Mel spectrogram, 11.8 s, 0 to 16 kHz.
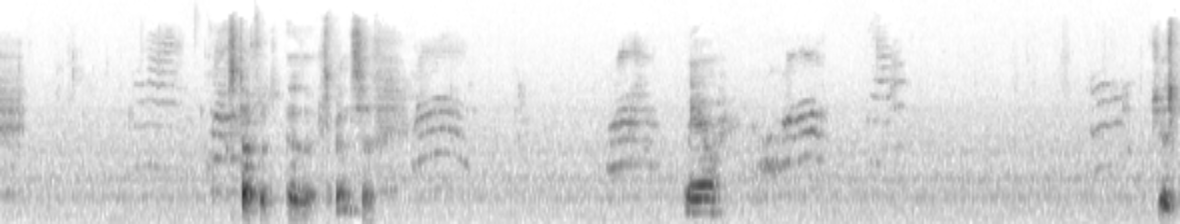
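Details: Kitten Amber, one of Gamora's five kittens born April 14th, mewing while being bottle-fed powdered KMR formula indoors; repeated arched, wavering mews in clusters every second or two, mixed with soft handling noises and a human voice.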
